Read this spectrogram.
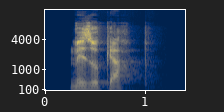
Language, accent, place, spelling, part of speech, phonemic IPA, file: French, France, Lyon, mésocarpe, noun, /me.zɔ.kaʁp/, LL-Q150 (fra)-mésocarpe.wav
- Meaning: mesocarp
